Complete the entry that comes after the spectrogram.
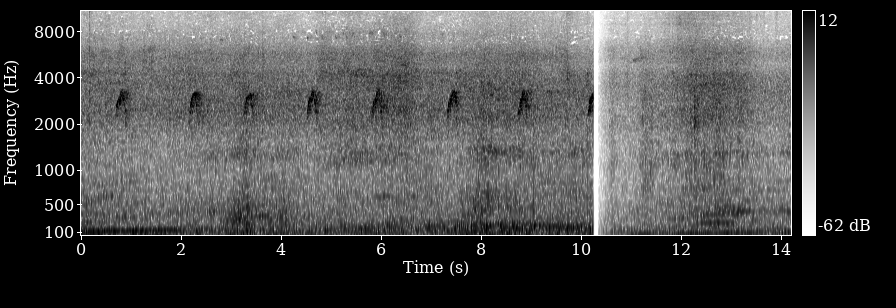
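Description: A bird chirps the same short high note over and over, about once every three-quarters of a second, over the steady hum of street traffic. The sound cuts out abruptly about ten seconds in, and the chirping does not return after it; only the traffic hum continues.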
